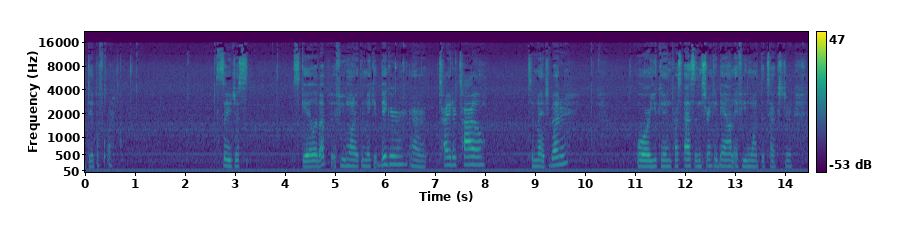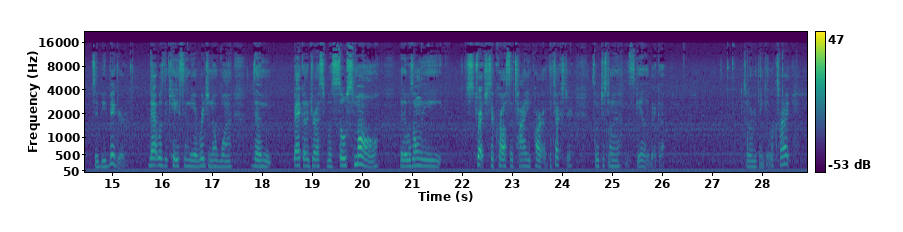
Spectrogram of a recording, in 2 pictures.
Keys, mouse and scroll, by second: 0.9 Tab, 2.2 middle click, 3.9 s, 7.1 Tab, 7.5 middle click, 10.9 Tab, 12.1 s, 15.4 Tab, 15.9 middle click, 17.8 Tab, 20.3 s, 21.9 Tab, 23.2 middle click, 24.3 Tab, 25.3 s, 28.1 Tab, 28.8 middle click.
